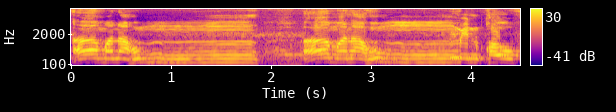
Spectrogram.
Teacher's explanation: মিম সাকিনের পরে মিম আসলে তাসদিদ দিয়ে মিলাইয়া গুন্না করে পড়তে হবে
